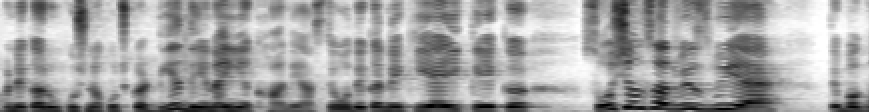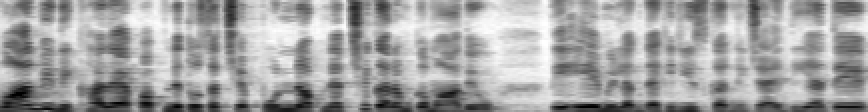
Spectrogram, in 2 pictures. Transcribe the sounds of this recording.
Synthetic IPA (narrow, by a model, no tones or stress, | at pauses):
əpneːkəɾũːkʊt͡ʃʰnaːkʊt͡ʃʰkəɖiːɛːd̪eːnaːiːɛ̃ːkʰaːneːaːst̪eːoːd̪eːkəɾneːkɪɛːɪkɪk | soːʃəlsəɾʋɪs̬biːɛː | t̪eːbʱəɡʋaːnʋiːd̪ɪkʰːaːd̪ɛːəpãəpneːt̪õːsətːʃʰeːpʊnəpneːətːʃʰeːkəɾəmkəmaːd̪eːoː | t̪eːeːmĩːləɡd̪aːɛːkɪt͡ʃiːzkəɾniːt͡ʃaːiːd̪iːɛːt̪eː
